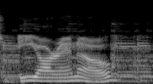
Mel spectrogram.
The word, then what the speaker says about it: Brnovich: of arizona mark brnovich it's brno because the name is spelled b-r-n-o-v-i-c-h b-r-n-o for arizona b-r-n-o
